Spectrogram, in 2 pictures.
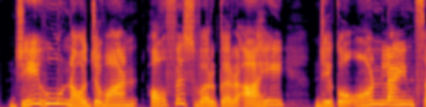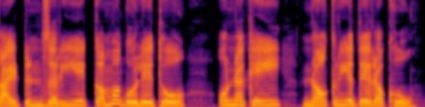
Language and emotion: Sindhi, neutral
